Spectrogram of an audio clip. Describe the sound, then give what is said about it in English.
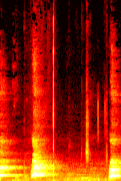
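A female pet dog barks a few times in short bursts, with two strong barks separated by a pause and some quieter yips between, alone without talking. “Our dog went a little crazy.”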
